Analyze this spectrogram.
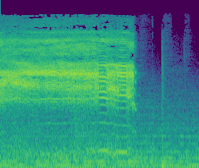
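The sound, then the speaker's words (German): A creature knocked away by a shield tumbles in the air, pushes its chest forward and lets out a loud, harsh, high-pitched, disgusting screech that holds steady for well over a second, then cuts off abruptly, followed by a soft thud. “Die Kreatur taumelt in der Luft umher, fängt sich wieder, streckt seine Brust nach vorne aus und stößt ein widerwärtiges Kreischen aus.”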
